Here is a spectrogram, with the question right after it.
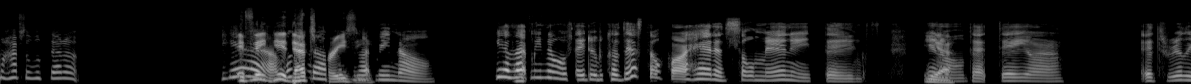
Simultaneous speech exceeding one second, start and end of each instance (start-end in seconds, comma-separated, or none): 2.4-3.8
